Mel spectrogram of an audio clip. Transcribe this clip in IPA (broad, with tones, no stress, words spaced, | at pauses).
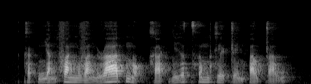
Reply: ka˨˩k̚ɲa˨˩˦nfa˧ŋ va˨˩nɹaː˦˥t̚nɔ˨˩k̚ xa˨˩k̚ li˧˥ə̯t̪ʰə˧m ke˨˩ʈe˨˩˨nʔa˨˩w ʈa˨˩˦w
